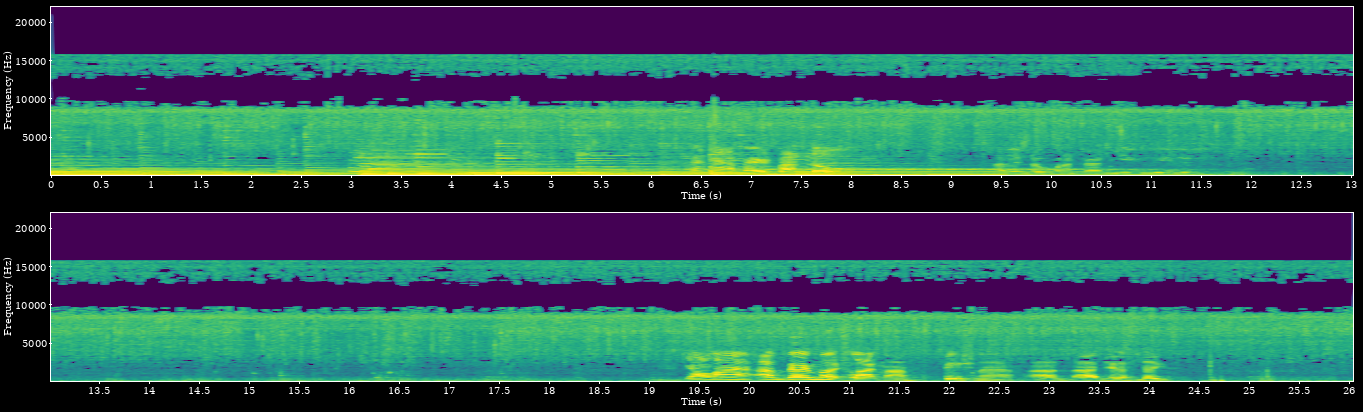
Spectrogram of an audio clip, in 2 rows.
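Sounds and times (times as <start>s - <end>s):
music with wavering notes: 0.0s - 12.0s.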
